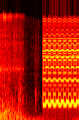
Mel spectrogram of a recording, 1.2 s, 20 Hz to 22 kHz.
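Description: Telephone ringing in an animated 3D cartoon: after a short moment of quiet, a loud, continuous electronic ring tone starts and holds steady to the end.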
